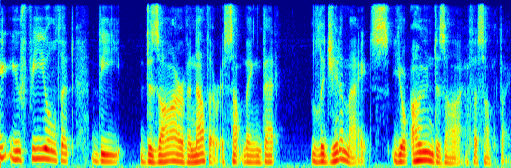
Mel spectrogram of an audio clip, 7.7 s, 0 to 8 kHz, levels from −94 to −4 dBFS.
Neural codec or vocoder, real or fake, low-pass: none; real; 7.2 kHz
